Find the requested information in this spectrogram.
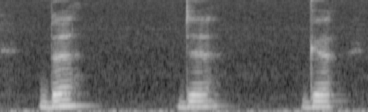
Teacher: you can feel clear vibration from your vocal cords in your throat. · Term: voiced consonants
